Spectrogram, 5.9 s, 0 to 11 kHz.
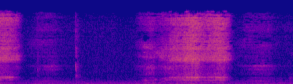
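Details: Snoring during sleep, recorded with the SnoreLab app on 2025-03-23.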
